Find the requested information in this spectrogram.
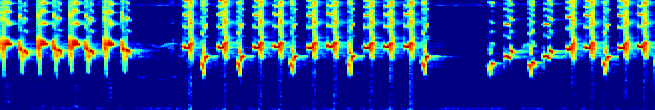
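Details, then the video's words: Black-winged myna singing energetically, intended to lure silent birds into song: three quick bursts of piercing, ringing notes, the later runs opening with lower, downward-slurred whistles before the rapid high repetitions. "suara burung jalak putih gacor full isian"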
